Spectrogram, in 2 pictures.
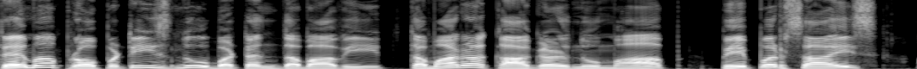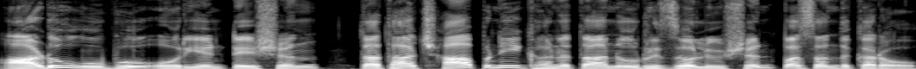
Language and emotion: Gujarati, neutral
